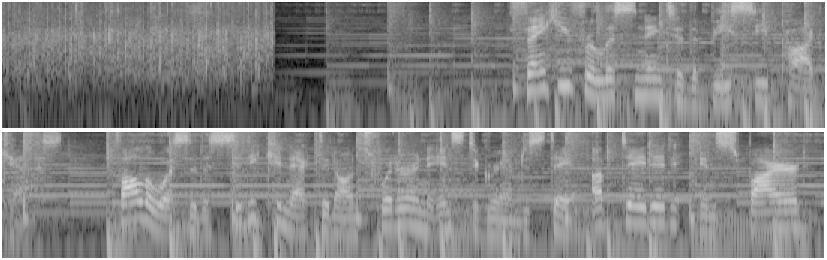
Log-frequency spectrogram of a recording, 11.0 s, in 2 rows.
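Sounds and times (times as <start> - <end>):
audience hand clapping: 0.0 - 1.8
speech: 3.5 - 10.9.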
